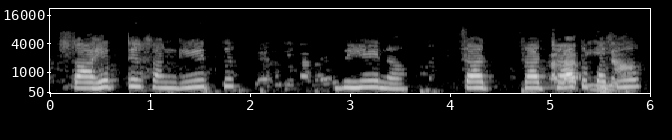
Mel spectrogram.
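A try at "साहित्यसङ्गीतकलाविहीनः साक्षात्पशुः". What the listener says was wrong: कला भी है बेटा,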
